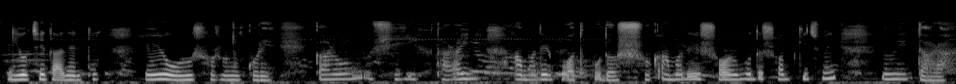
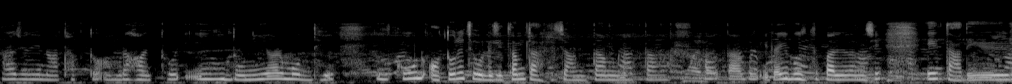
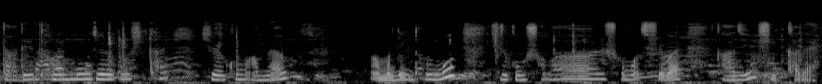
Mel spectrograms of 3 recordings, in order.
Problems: none marked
